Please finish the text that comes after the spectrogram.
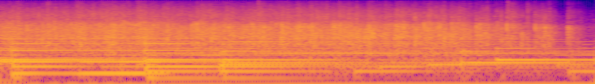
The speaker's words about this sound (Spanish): Dele un aplauso al Señor. Él viene por su iglesia. Aleluya. Dele un aplauso allá en casa también.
